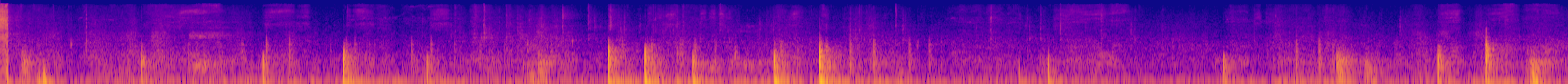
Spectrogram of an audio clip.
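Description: Dry-erase marker drawing on a whiteboard: irregular taps and knocks of the marker against the board, with faint strokes between them.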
